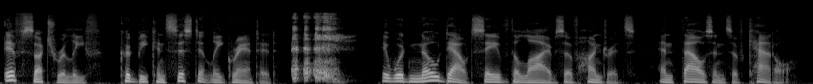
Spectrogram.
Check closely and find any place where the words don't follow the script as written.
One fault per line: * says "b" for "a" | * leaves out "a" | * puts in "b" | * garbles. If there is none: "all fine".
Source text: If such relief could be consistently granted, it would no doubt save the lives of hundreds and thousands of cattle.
all fine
